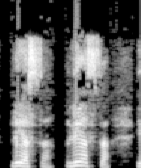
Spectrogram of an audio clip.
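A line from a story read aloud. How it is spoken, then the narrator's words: Hoarse pleading. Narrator (Russian): Его хриплый голос звучал, как мольба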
